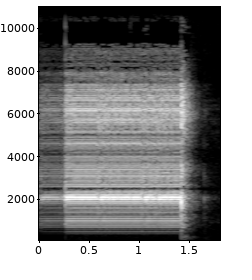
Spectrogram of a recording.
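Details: Italian Cinematronics clone vector arcade, power supply repair, tantalum capacitors on monitor PCB replaced with 50V electrolytics: harsh buzz at switch-on for about a second then drops; abnormal buzzing, cause unknown.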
